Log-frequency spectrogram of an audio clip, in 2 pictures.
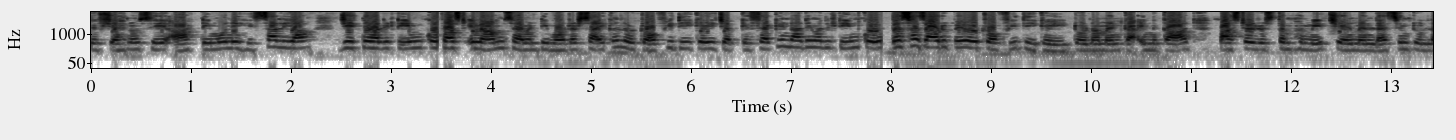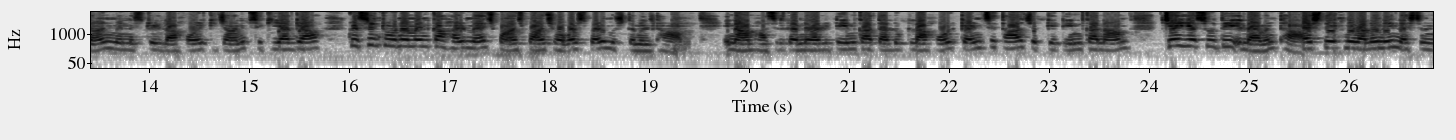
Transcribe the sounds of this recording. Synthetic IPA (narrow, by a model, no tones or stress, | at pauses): sɪɾfʃɛɦɾõsea̰ːʈ̚ʰʈiːmõneɦɪsːalijaː | d͡ʒiːt̪neʋaːliʈiːmkofɐɾsʈɪnaːmsɛːʋə̃ɳʈimɔːʈəɾsaːɪkəlɔːɾʈɾɔːfid̪iːɡɐid͡ʒɐb̚kesɛːkə̃ɳɖaːneʋaːliʈiːmkod̪ɐsɦɐzaːɾːʊpeɔːɾʈɾɔːfid̪iːɡɐiʈuːɾnamɛ̃ːɳʈ̚ka̰ʔɪ̰̃nkaːd̪paːsʈəɾːʊst̪əmbʱɐmiːd̪̚t͡ʃeːəɾmɛ̃ːnlɛːsɪ̃nʈuːlːaːnmɪnɪsʈɾilaːɦɔːɾkid͡ʒaːnɪbsekijaɡɐjaːkɾɪst͡ʃə̃nʈuːɾnaːmɛ̃ːɳʈ̚kaɦɐɾmɛːt͡ʃpãːt͡ʃpãːt͡ʃɔːʋəɾspɐɾmʊʃt̪əmɪlt̪ʰa̰ːɪnaːmɦaːsɪlkɐɾneʋaːliʈiːmkat̪aːlːʊklaːɦɔːɾkɛ̃ːɳɖset̪ʰad͡ʒɐb̚keʈiːmkanaːmd͡ʒeːjɐsuːd̪iɪlɛːʋənt̪ʰaːt͡ʃd̪eːkʰneʋaːlõnenɛːʃnəl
